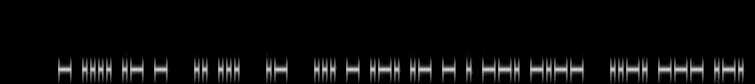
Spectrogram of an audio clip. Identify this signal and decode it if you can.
Morse code, heard as a keyed tone, about 30 wpm, 700 Hz. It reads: THAT IS A STRATEGY FOR
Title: Sentences from Top 1000 Words - Review Part 5 - 30wpm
